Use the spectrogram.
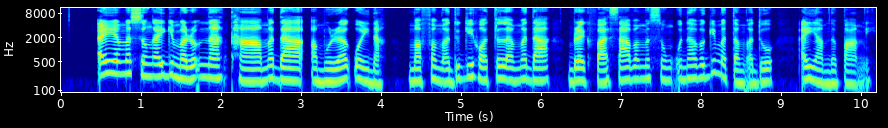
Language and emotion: Manipuri, happy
